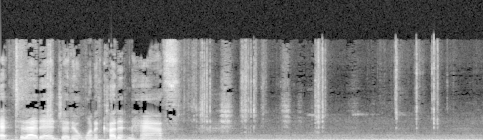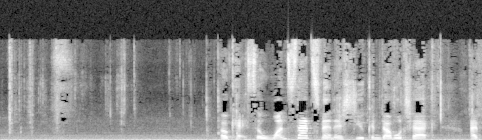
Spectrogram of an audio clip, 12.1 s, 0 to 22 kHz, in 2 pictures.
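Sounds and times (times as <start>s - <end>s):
steady low hum: 0.0s - 12.0s
scissors snipping paper: 2.2s - 4.1s.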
